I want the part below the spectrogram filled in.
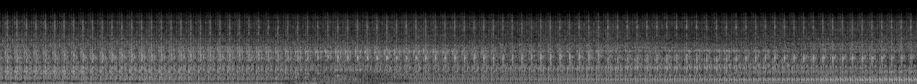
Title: m42 knocking noise need help please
